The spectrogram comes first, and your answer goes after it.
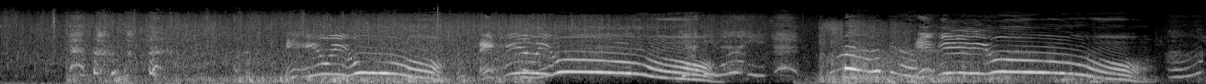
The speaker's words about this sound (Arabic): لقد توقف المطر، الحمد لله توقف المطر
